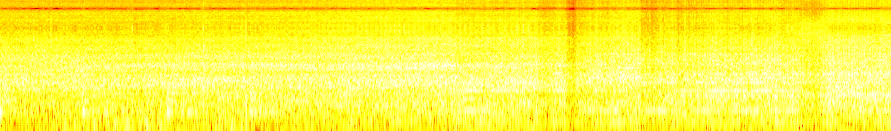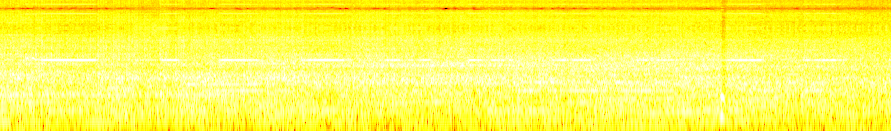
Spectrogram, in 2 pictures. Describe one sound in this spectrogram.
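A bus engine rumbles as the bus drives slowly past and turns nearby.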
